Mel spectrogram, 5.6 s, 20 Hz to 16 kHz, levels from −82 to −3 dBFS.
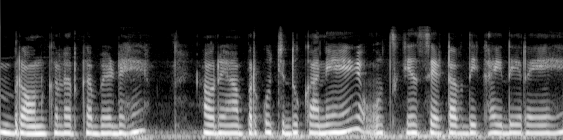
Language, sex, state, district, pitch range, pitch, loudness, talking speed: Hindi, female, Punjab, Fazilka, 205-215 Hz, 210 Hz, -12 LUFS, 180 wpm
